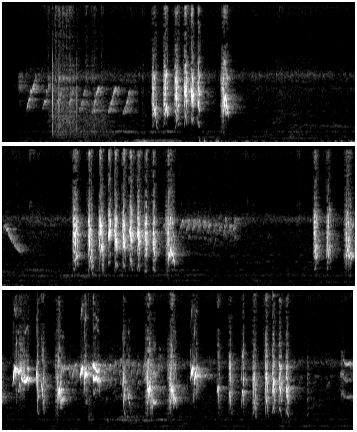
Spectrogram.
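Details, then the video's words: Olive-backed sunbird in lively full song, recorded as training material for competition birds: bursts of rapid, very high, sharp chips and trills, some slurred notes, with pauses between phrases and a faint low rumble early on. "KONIN GACOR ISIAN MASTERAN UNTUK BURUNG LOMBA."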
